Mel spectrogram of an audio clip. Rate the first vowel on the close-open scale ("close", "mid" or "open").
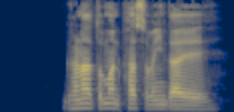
mid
